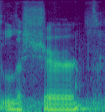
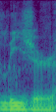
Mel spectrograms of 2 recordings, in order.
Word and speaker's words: Lesure: Actor James LeSure. Or James Leisure. I think it's LeSure, but it's spelled like Leisure.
